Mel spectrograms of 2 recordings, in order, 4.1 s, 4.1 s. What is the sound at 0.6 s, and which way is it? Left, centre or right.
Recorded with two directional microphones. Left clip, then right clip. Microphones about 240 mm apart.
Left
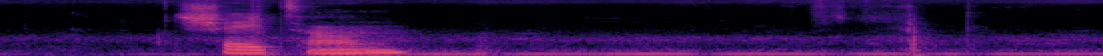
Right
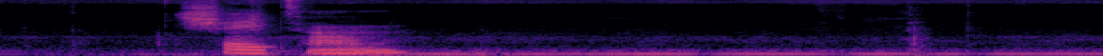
Speech, centre.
